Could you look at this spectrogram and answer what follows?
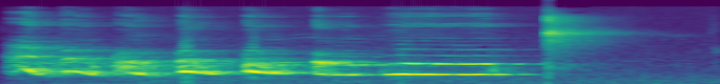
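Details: Pet talking parrot that acts as if it were a dog, mimicking barking: a run of tonal, whiny yelps several per second, ending in a long wavering falling howl and a sharp hissy burst.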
